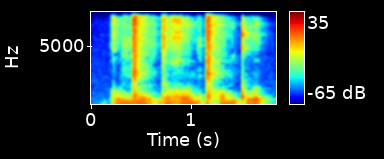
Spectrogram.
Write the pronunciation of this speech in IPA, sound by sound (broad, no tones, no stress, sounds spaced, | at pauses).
k ʊ ŋ͡ǁ ɜ r d ɛ ʁʷ ɜ m ǁʰ ɒ m kʷʼ ə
